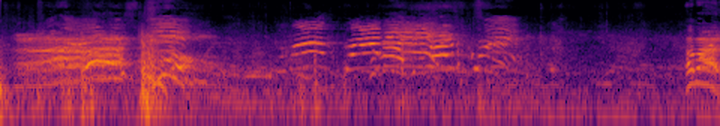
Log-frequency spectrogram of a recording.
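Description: Children in the crowd yelling and shrieking in high, rising and falling cries in two loud bouts, with a thud about a second in; near the end they shout "yeah!"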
